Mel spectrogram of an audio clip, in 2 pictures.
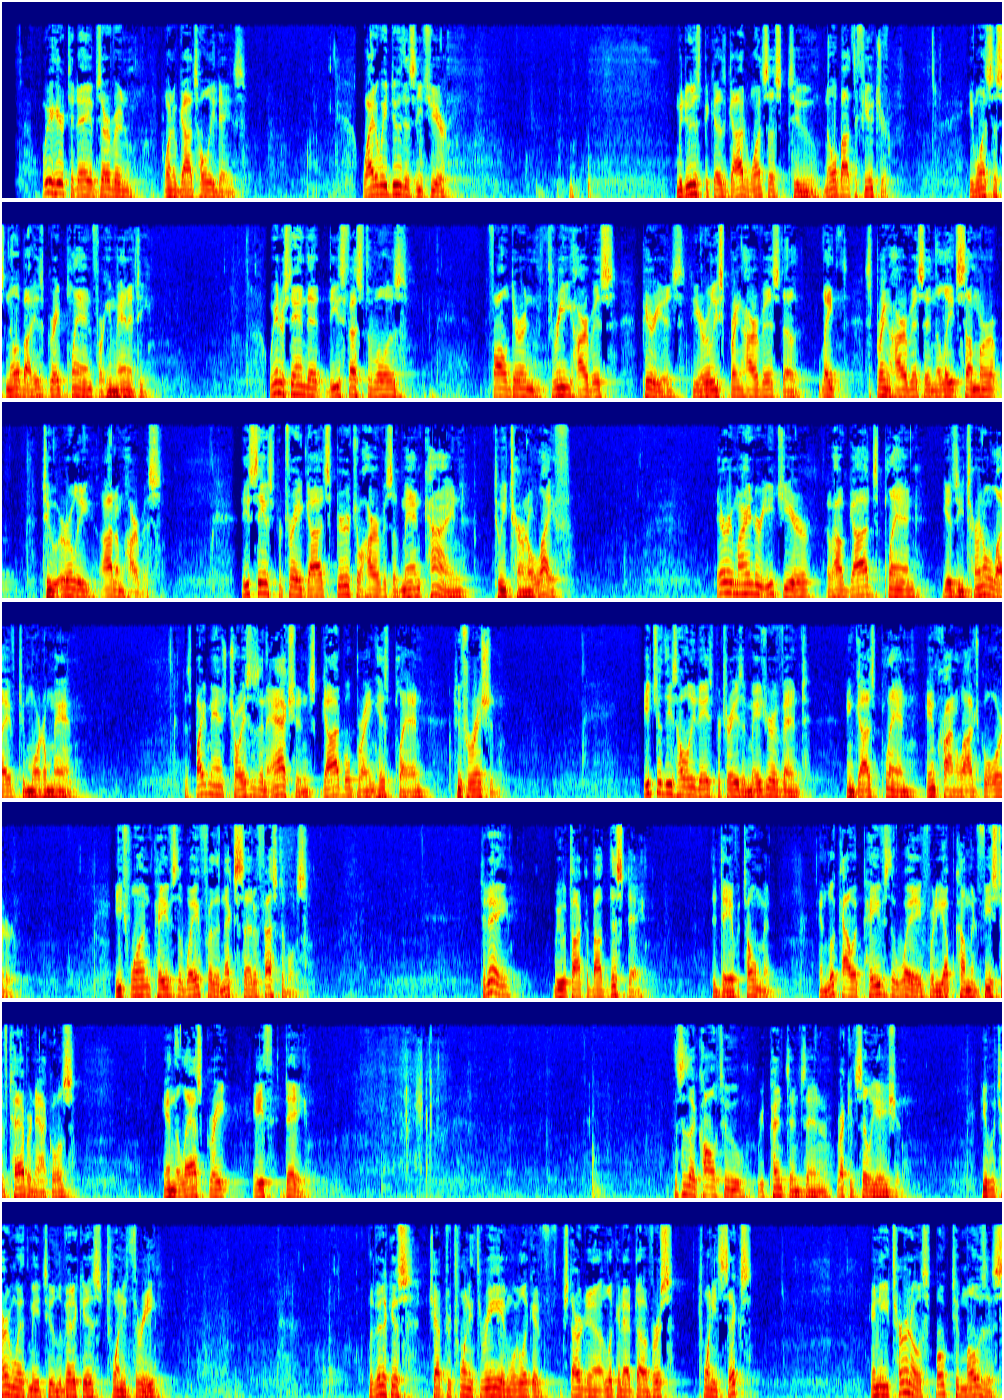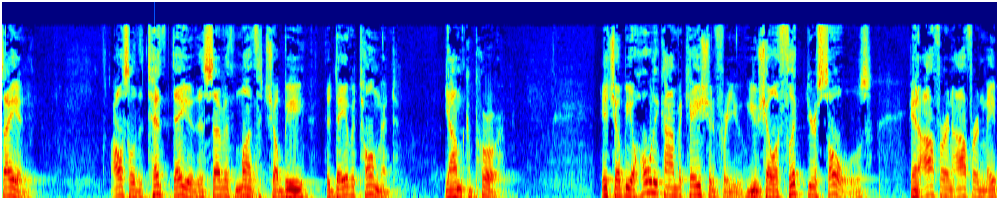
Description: NO VIDEO UCG Sermon Studying the bible?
